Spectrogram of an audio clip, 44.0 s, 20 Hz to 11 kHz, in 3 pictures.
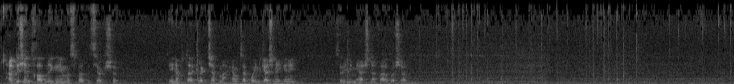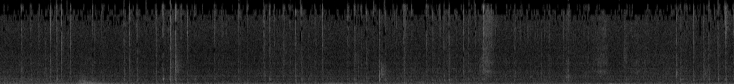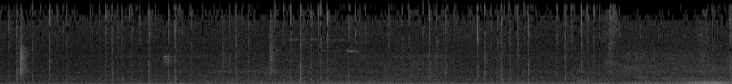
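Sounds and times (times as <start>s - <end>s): low background rumble: 1.1s - 44.0s
computer keyboard typing: 8.4s - 26.2s, 28.2s - 41.7s, 43.5s - 44.0s.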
